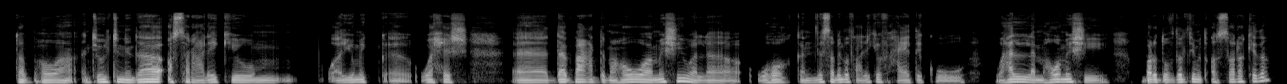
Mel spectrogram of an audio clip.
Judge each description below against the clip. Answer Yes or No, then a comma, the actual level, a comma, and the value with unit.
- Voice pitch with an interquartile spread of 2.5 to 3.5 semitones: Yes, average, 2.8 semitones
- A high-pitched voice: No, low, 105 Hz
